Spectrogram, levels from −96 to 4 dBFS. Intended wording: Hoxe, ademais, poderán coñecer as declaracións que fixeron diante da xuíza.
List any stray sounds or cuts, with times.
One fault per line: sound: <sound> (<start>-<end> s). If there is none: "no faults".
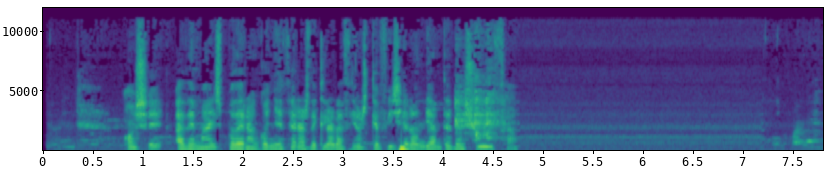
no faults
